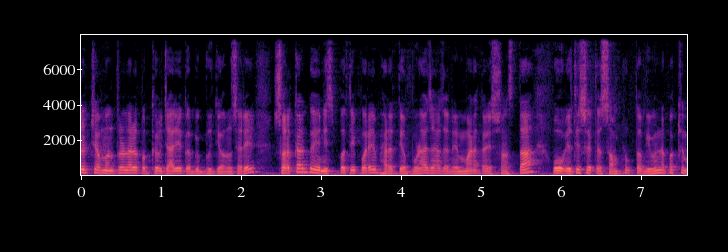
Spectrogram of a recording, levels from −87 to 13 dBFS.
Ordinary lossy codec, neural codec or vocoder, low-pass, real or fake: none; codec, 16 kHz, 2 kbps, FunCodec, trained on LibriTTS, 25 frames a second; none; fake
